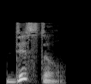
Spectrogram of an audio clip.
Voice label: "distal", pronounce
